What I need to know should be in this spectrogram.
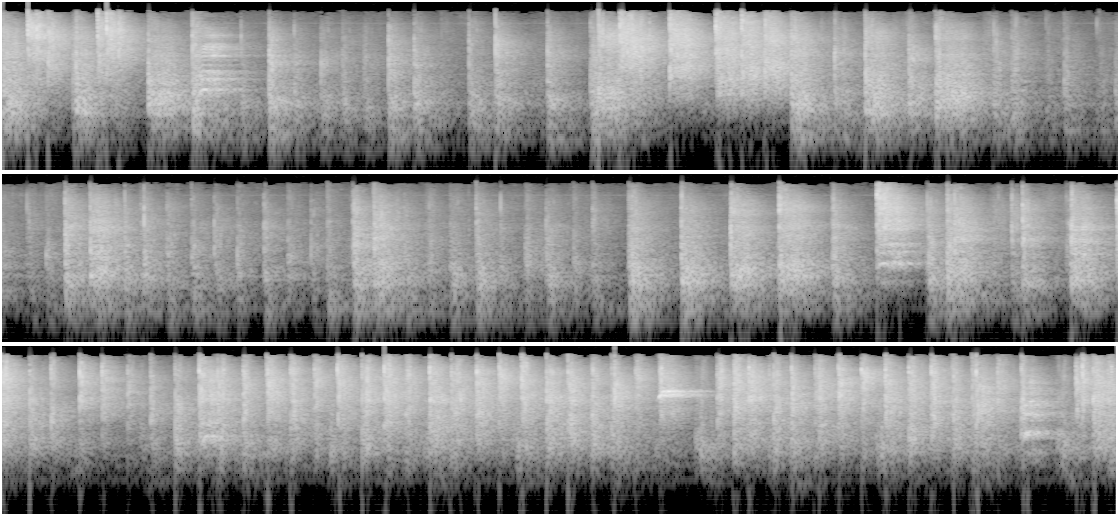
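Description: Hands slap against legs and shoes in quick rhythm.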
